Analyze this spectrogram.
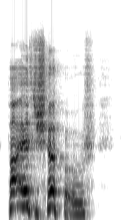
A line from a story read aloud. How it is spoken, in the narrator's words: he cried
